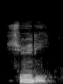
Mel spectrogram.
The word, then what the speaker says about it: Shuri: but Shuri? Is that how you pronounce it? – Shuri.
